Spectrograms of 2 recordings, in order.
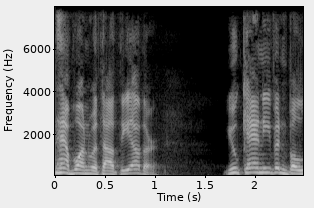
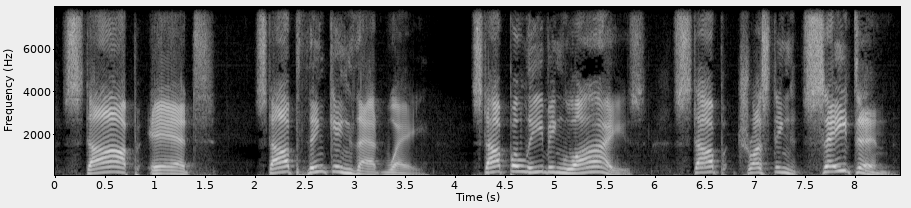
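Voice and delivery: emphatic exhortation; 6 semitones higher, 4 dB louder, slower than usual. Acted. Preacher exhorting listeners to stop.

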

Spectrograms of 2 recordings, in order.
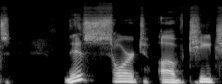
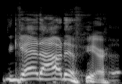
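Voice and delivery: higher, insistent mock yell; mock aggressive; 9 semitones higher than usual. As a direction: playfully yell them out of the room. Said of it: "passive-aggressive without the passive part".

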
